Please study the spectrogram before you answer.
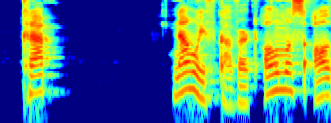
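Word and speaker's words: ครับ: If the vowel is short, however, the tone will be high instead for some reason, like a word I'm sure we're all familiar with. Krap.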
